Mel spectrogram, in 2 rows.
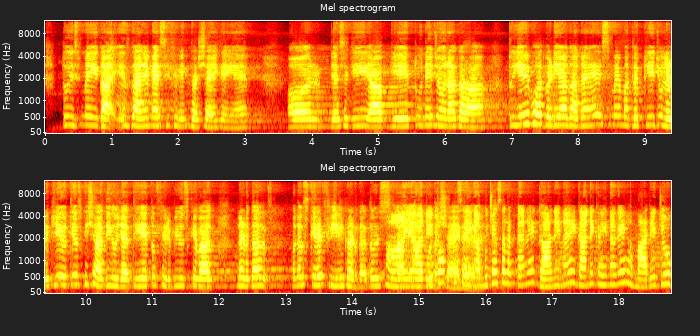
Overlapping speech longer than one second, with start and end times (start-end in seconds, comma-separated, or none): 14.6-16.0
